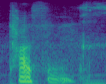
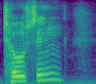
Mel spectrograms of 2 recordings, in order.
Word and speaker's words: tossing: the word um tossing tossing yeah so instead of toasting okay um michael's head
